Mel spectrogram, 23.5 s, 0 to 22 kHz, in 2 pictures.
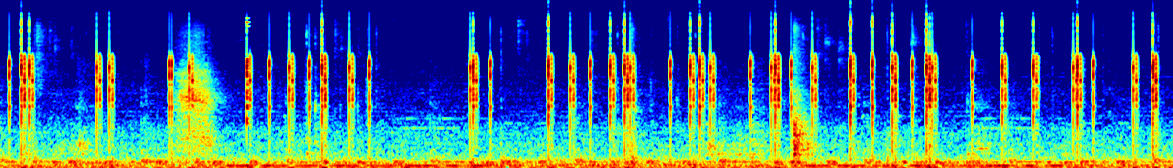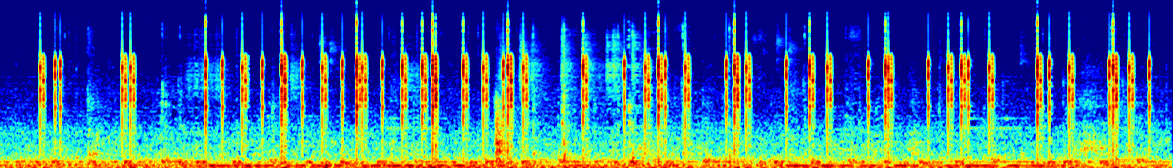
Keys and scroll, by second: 13.3 alt+a.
